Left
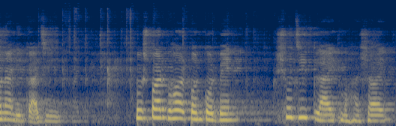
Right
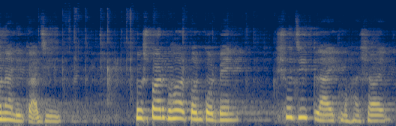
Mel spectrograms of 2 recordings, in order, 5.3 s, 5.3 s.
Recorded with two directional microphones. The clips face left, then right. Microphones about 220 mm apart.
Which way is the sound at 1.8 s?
45° right (ahead or behind).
